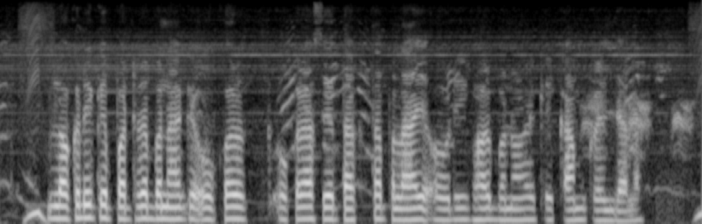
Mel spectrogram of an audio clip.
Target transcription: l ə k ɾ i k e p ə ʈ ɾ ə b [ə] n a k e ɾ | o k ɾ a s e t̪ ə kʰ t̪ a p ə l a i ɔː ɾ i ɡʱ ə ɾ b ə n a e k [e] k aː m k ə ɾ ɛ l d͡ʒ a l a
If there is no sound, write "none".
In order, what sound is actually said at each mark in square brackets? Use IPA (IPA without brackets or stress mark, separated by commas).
ə, e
